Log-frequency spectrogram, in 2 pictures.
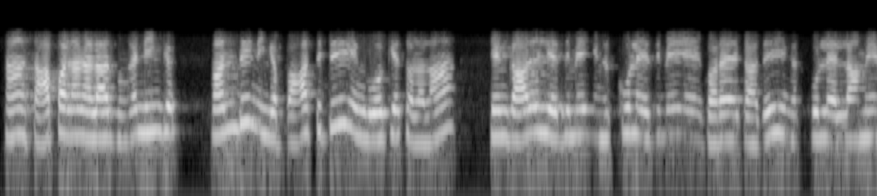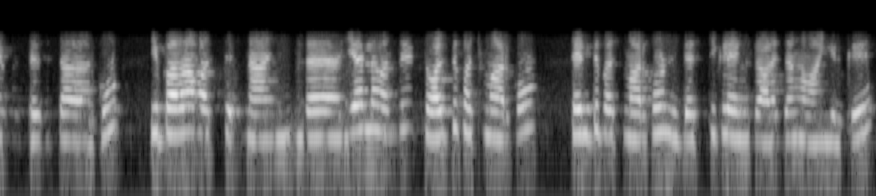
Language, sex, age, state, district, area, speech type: Tamil, female, 30-45, Tamil Nadu, Cuddalore, rural, conversation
